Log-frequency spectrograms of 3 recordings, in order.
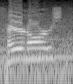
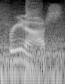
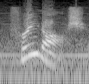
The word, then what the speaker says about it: Frenosh: Is it Farinars? It's actually pronounced Frenosh, Polish name, actually. Frenosh, okay.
